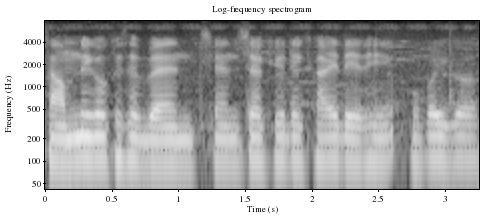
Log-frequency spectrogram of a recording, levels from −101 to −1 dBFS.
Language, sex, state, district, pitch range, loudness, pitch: Hindi, male, Madhya Pradesh, Umaria, 100-105 Hz, -20 LUFS, 105 Hz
